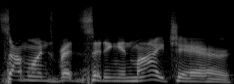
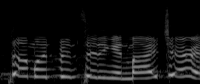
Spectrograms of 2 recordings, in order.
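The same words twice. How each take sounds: First: It is said in Big Bear's voice. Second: It is said in little bear's voice.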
